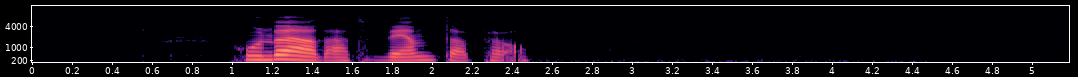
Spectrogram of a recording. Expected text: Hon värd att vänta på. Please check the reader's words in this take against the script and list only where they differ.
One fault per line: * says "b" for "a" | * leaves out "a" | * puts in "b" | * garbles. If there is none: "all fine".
all fine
